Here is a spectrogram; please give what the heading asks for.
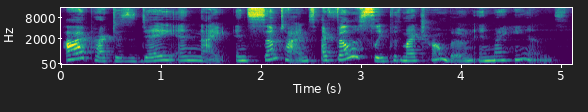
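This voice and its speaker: High female voice, read-aloud storytelling, teacherly, expressive emphasis, for young children. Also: normal speed, gravelly. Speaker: teacher reading a picture book aloud.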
